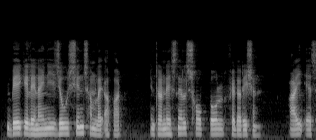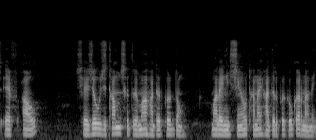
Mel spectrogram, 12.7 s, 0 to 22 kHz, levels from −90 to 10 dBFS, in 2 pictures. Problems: none marked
